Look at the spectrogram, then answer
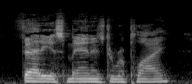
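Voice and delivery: ordinary delivery

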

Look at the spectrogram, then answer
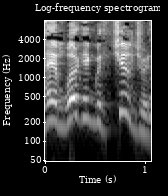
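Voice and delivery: put-on vampire voice with Transylvanian accent. Retelling a woman's line to friends, in a Dracula voice.

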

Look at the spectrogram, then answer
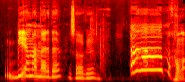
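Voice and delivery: rising high voice. Answering the group's question, his voice going high. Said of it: "His voice got high".

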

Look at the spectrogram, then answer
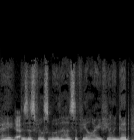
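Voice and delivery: very quiet, soft, calming, soothing voice. Recalling a Mazda ride, the speaker quotes the guy who talked to them: imitating a very soothing voice. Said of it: "with this very soothing voice".

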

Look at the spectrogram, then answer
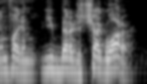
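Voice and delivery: ordinary talk

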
